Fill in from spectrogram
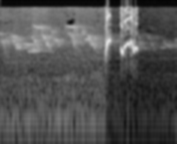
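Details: Sooty-headed bulbul, known locally as kutilang, singing: faint high chirping and low rumble fill the first second and a half, then two loud, clear notes follow, a brief rising whistle and a slightly longer wavering, warbled phrase.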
